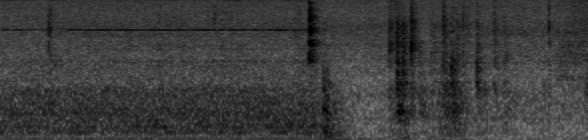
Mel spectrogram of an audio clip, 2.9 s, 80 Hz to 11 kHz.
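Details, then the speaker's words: Time-attack turbo build fuel system upgrade, pump rewired through a relay from the kill switch and powered by a separate battery: faint steady whir for about 1.5 s, then relay clicks as the fuel pump primes normally. "So you can hear the fuel pump prime, you hear the relay click."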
